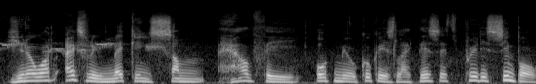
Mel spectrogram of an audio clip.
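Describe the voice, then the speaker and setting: This man's voice sits at a fairly high pitch. The tone is dark and mellow. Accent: Vietnamese. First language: Vietnamese. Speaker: fitness and cooking video creator. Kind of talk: cooking tutorial. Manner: simple, halting English with fillers.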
